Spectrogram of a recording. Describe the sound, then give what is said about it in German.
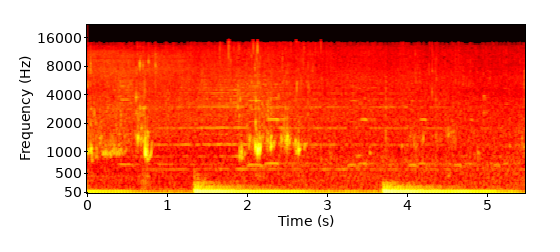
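Rice wine poured out as an offering inside a shrine, in two separate bursts, each a steady gurgling rush that starts abruptly and slowly fades, with a few faint drips and trickles before the first pour. “Und Takeo opfert vom mitgebrachten Reisschnaps.”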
